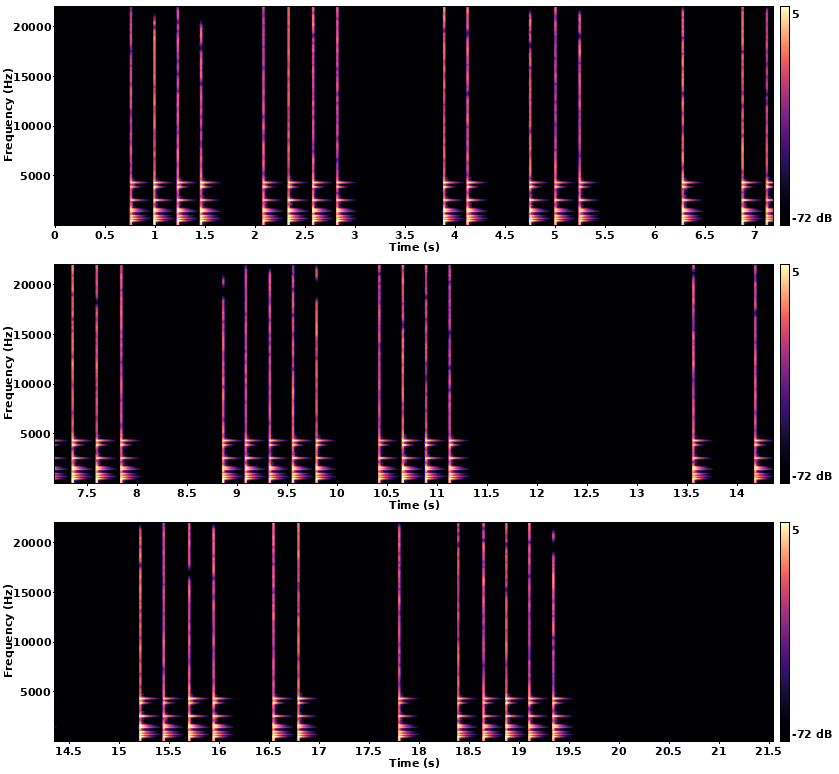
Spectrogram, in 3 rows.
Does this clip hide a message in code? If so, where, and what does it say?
Yes: tap code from 0.8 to 19.5 s, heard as taps on a metal pipe, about 4 knocks a second. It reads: THEY ARE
